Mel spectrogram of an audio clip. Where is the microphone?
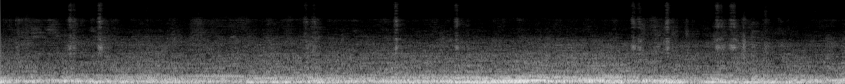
on a bus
